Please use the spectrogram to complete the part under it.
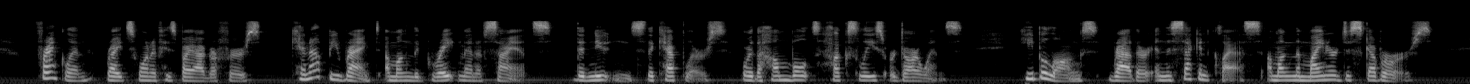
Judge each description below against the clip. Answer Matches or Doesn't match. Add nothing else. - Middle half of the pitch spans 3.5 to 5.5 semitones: Doesn't match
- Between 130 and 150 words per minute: Matches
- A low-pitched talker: Doesn't match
